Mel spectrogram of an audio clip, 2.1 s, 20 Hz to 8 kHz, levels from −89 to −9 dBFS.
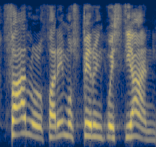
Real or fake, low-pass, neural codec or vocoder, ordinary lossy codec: fake; 7.2 kHz; codec, 16 kHz, 16 kbps, FunCodec, trained on Chinese and English, 50 frames a second; none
